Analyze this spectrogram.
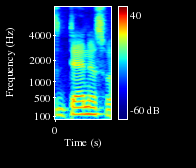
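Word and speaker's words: Denis: but Denise, it's Dennis with one N, Denise Levant, that actor, I think he's unimpeachable.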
